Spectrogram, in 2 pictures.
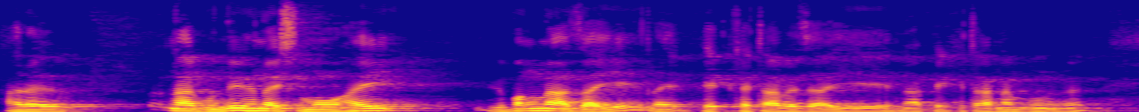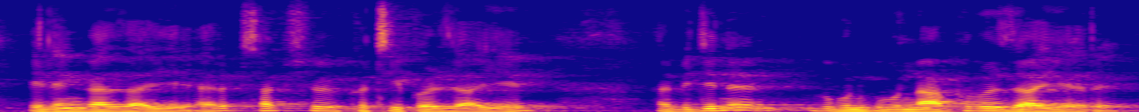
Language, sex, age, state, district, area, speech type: Bodo, male, 30-45, Assam, Chirang, rural, spontaneous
